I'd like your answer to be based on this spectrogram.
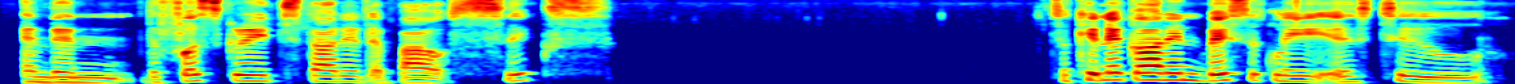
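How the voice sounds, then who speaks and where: A middle-aged woman from Cambodia with a Cambodian accent, hesitantly chatting with viewers while teaching crochet and often repeating her words. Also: lowish voice. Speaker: crochet instructor. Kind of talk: casual live-stream chat while crocheting.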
